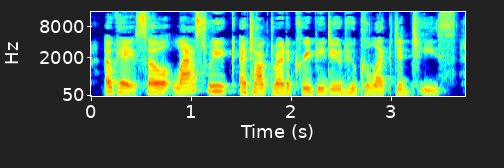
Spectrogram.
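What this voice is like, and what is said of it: Raspy, deeper voice with a cold. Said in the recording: “Sorry for any of my coughing or raspiness ... I have a little bit of a cold ... I'm a little extra manly”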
